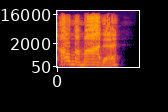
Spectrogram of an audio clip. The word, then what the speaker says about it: alma mater: Talking about UNLV, your alma, I would pronounce it alma mater, but I'll try to do it in the American way. So your alma mater, home of the great International Gaming Institute.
